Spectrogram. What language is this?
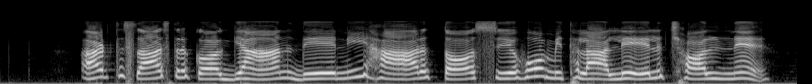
Maithili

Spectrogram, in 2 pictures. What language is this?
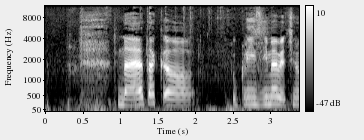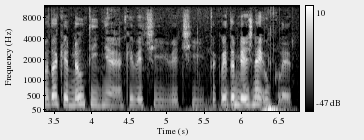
Czech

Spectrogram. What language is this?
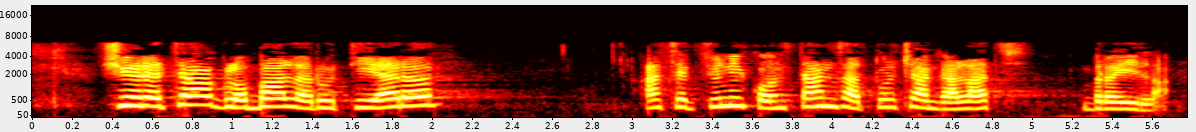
Romanian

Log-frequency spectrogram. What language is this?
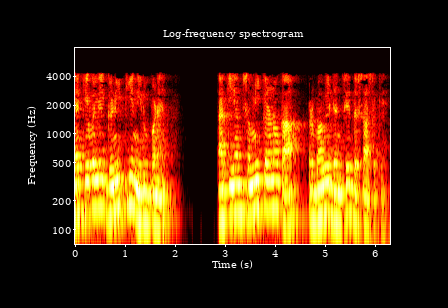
Hindi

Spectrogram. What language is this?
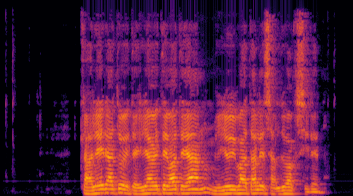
Basque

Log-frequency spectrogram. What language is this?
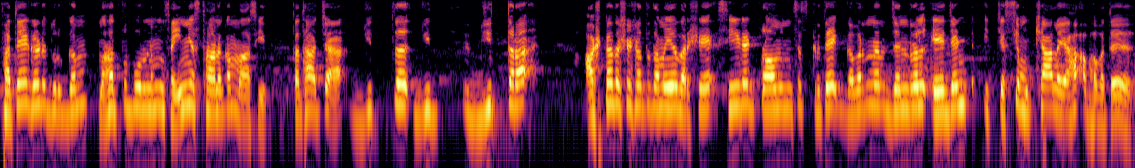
Sanskrit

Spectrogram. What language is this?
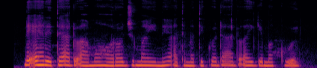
Kikuyu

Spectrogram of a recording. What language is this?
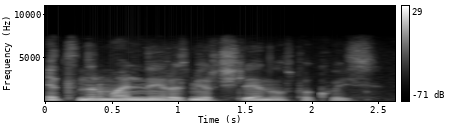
Russian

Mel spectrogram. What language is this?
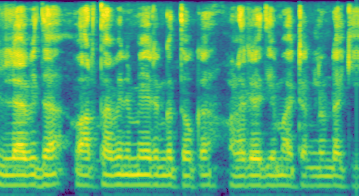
Malayalam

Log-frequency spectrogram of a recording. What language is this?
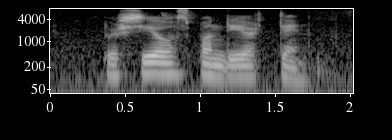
Afrikaans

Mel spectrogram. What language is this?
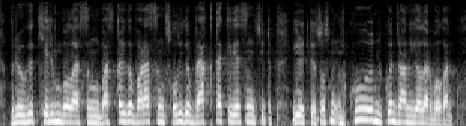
Kazakh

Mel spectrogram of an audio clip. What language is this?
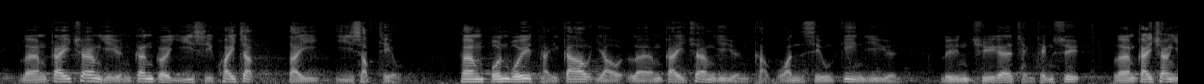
Cantonese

